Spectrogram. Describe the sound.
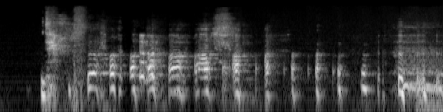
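A loud sneeze bursts out, followed by a second one a couple of seconds later, with voiced, breathy sounds and snickering carrying on between and after them.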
